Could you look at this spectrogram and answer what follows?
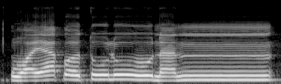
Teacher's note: এই নুনের উপর তাসদিদ থাকার কারণে নুনটা গুনাহ করে পড়ব, কারণ মিমে নুনে তাসদিদ গুনাহ করা ওয়াজিব।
